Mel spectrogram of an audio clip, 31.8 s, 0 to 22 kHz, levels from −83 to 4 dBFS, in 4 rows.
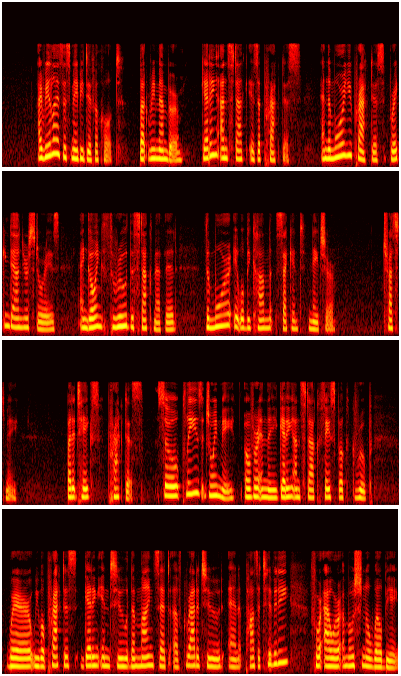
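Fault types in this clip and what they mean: No technical faults detected.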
